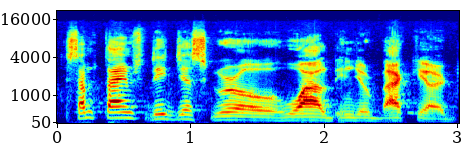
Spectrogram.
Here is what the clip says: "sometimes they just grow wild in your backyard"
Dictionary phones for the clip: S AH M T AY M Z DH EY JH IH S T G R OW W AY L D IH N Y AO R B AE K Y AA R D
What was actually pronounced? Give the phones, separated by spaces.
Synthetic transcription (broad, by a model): S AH M T AY M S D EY JH IH S T G R OW W AY L D IH N Y AO R B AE K Y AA R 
